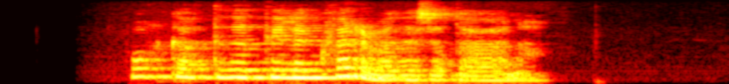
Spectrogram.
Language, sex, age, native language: Icelandic, female, 50-59, Icelandic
